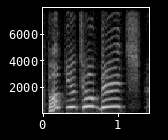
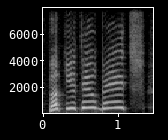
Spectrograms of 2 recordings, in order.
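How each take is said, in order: First: Much higher, louder shouted retort; full yell. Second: Higher, louder retort, half playful; mock yell. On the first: Retold or imitated. Telling off her aunt in front of family, yelling. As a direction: belt it out, really hammed up. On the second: Firing back at her aunt in the fight, mock yell.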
